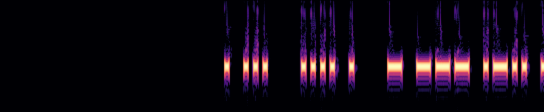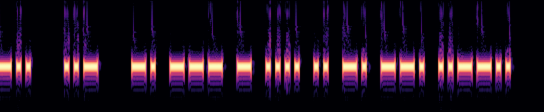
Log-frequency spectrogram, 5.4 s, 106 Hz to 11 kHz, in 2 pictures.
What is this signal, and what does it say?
Morse code, heard as a keyed tone, about 52 wpm, 700 Hz. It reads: ES HE TOLD U NOTHING?
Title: Sentences from Top 500 Words and Abbreviations 50wpm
